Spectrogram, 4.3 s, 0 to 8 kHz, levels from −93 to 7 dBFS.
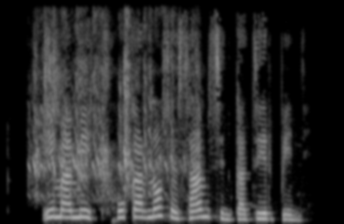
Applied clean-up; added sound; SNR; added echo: none; Bird; 6 dB; none.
